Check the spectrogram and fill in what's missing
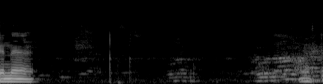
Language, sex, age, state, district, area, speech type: Dogri, male, 18-30, Jammu and Kashmir, Kathua, rural, spontaneous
